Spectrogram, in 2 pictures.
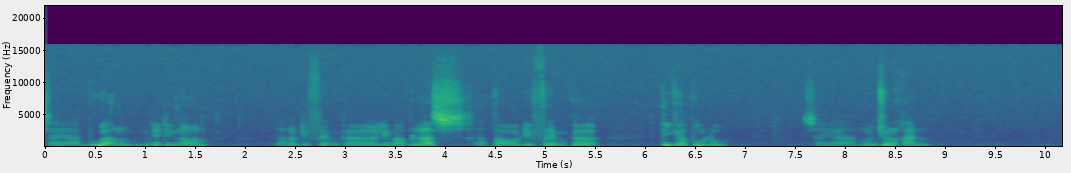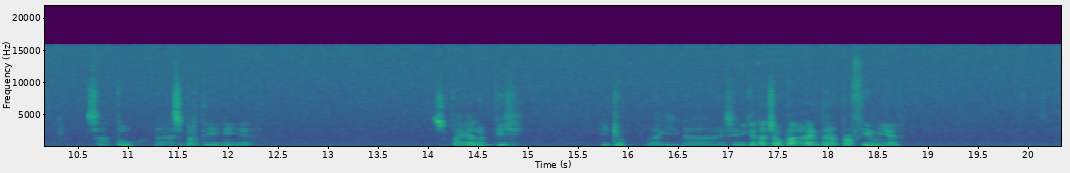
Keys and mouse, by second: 0.1 click, 1.4 KP_0, 1.6 KP_Enter, 3.2 click, 6.1 KP_3, 6.4 KP_0, 7.3 KP_Enter, 8.9 click, 10.2 KP_1, 10.7 KP_Enter, 14.7 click, 18.2 click.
